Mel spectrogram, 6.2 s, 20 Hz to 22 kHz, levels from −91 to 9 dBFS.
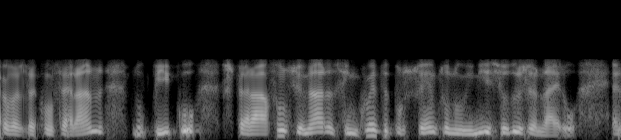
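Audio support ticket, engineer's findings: Robotic, buzzy speech throughout, harmonics sounding synthetic. Band-limited to roughly 200 Hz to 3.4 kHz, nothing above 3.8 kHz. Component: Codec 2 vocoder, heavy damage, consistent with the 3.2 kbit/s mode. Mechanism: only pitch, voicing, energy and spectral envelope transmitted. Decoder rebuilds the voice from sine waves, so the original waveform is lost.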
